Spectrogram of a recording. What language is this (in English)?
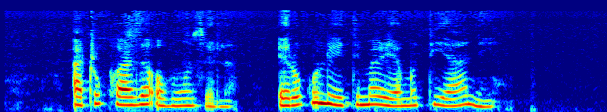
Koti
